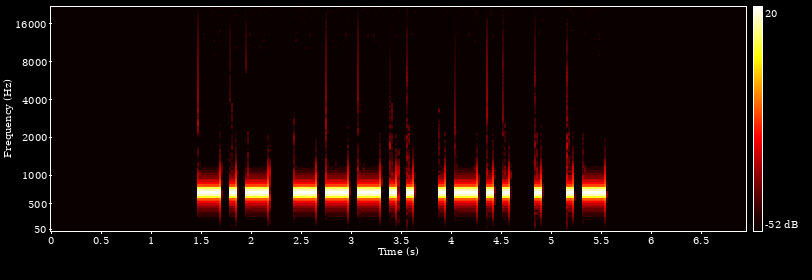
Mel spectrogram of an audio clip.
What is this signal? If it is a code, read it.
Morse code, heard as a keyed tone, about 15 wpm, 700 Hz. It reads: K8LEA
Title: USA Call Signs - 5 Characters - Repeated 3x - 15wpm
